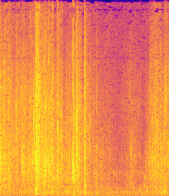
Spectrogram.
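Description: Clear plastic packaging bag crinkling as it is handled and pulled open, with a few sharp crackles in the first second, then dying down.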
